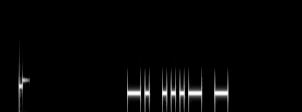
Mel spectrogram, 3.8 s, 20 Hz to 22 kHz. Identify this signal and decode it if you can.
Morse code, heard as a keyed tone, about 22 wpm, 700 Hz. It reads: NVT
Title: All Cut Numbers - 3-Digit 22wpm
